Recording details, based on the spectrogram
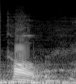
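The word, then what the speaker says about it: Thong: and I just say my name's Tom t h o n g which mean a a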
